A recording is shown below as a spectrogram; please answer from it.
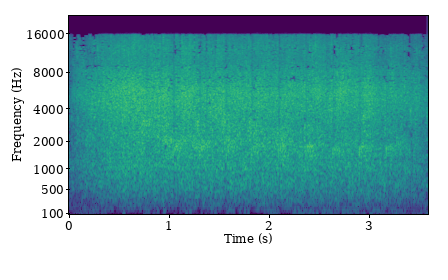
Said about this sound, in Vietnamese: Nếu các vị đồng ý với sư cho 1 tràng pháo tay.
